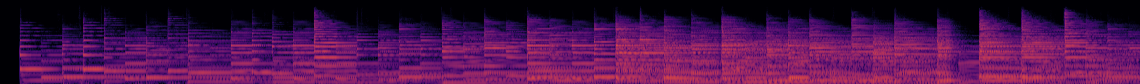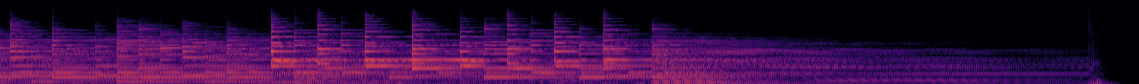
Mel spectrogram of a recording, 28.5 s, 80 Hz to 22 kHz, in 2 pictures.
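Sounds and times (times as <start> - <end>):
sentimental grand piano piece: 0.2 - 28.0.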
